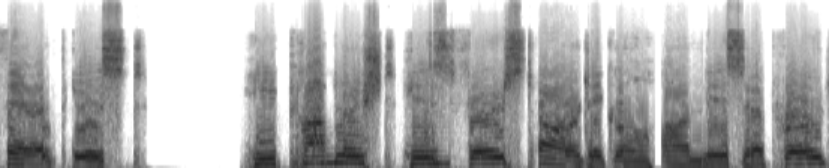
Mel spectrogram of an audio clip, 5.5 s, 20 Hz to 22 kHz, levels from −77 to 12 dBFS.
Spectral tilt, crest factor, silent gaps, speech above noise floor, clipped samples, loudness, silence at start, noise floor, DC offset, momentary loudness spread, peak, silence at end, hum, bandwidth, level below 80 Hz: -4.5 dB/octave; 6 dB; none; 62 dB; 10%; -5 LUFS; 0 s; -67 dBFS; 2%; 4 LU; 0 dBFS; 0 s; none; over 20 kHz; -26 dBFS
